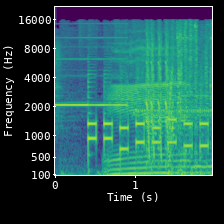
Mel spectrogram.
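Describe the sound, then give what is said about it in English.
The 'free money machine' sound effect from a morning radio prize giveaway: a quick run of bright electronic beeps hopping between two pitches over sustained synthetic tones, fairly loud and alone. “Let's fire up the free money machine, see how much money we got for you right now”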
